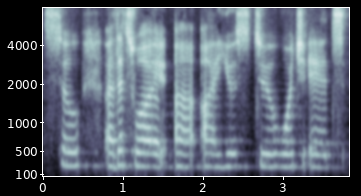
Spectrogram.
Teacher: The stress timing has gone. Now we are syllable timing.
